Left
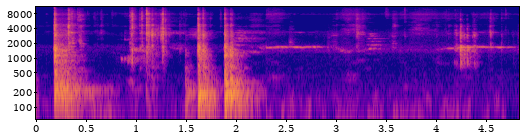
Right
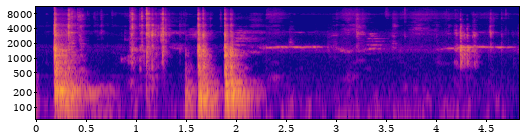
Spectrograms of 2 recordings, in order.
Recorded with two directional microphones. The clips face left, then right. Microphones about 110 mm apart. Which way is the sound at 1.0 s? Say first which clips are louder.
Right 2 dB; 40° right (ahead or behind).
